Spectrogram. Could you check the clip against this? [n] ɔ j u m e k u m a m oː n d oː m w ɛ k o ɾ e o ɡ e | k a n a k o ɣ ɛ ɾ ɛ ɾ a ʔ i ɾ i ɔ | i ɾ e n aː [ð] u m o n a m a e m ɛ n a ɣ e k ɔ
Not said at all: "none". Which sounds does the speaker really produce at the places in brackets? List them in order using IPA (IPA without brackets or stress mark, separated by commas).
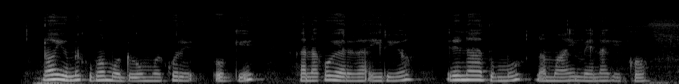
n, ð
